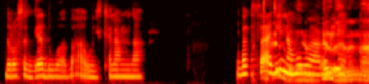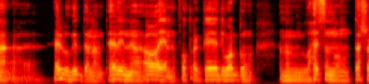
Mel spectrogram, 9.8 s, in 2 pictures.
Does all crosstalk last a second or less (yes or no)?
no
